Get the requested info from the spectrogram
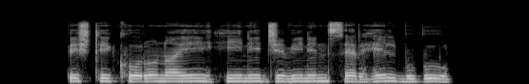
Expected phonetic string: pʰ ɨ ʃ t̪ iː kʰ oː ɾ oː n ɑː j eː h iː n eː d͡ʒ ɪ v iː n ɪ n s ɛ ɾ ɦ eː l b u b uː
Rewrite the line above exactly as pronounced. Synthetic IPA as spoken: p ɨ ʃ t̪ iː kʰ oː ɾ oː n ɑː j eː h iː n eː d͡ʒ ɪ v iː n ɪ n s ɛ ɾ ɦ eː l b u b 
